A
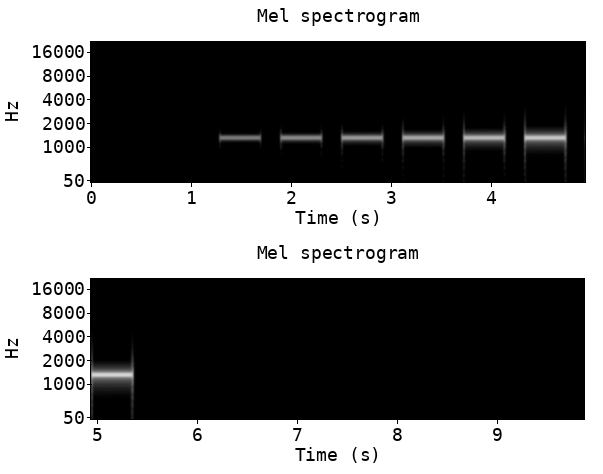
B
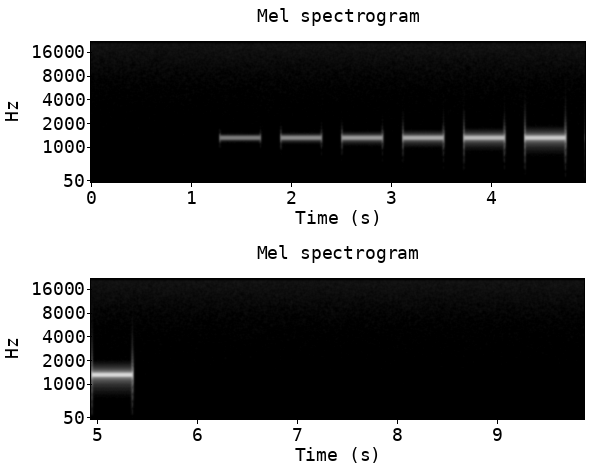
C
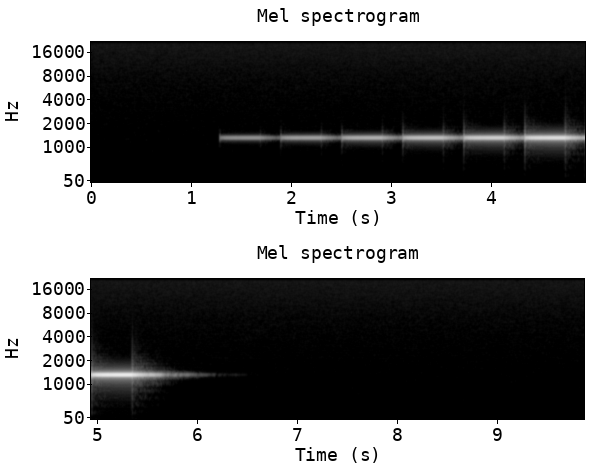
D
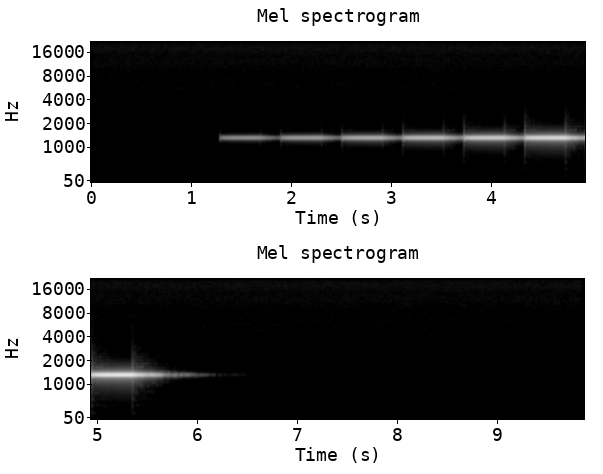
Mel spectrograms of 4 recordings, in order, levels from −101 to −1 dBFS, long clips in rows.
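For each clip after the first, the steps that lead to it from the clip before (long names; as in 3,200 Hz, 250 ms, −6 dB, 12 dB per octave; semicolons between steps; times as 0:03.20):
spectral tilt +4 dB per octave; level −1 dB
rectangular room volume 360 cubic metres, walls mixed, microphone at 0.93 metres
comb filter 5.4 ms; level −5.5 dB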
